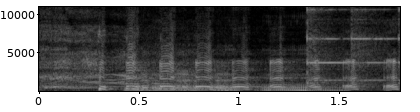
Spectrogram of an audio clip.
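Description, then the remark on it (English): A bell rings with a bright, sustained high tone over bursts of chuckling laughter, all fairly loud for under two seconds. “Hashtag sell the bell.”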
